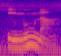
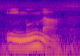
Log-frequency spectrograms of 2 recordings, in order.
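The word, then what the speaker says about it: emunah: So the Hebrew word for faith is emuna. Hopefully I'm pronouncing that right. I didn't get to hear it before I went live. But it's emuna, emuna, E-M-U-N-A-H, emuna.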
